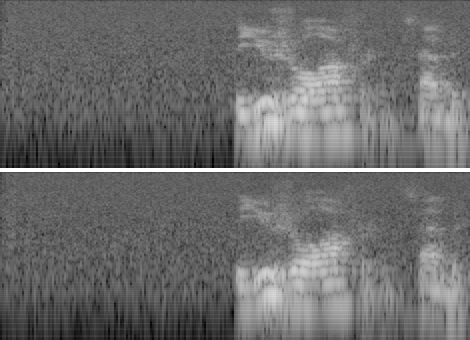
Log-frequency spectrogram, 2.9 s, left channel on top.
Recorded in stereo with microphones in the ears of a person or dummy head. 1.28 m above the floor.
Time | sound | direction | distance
1.5 | a man speaking | 80° left | 2 m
